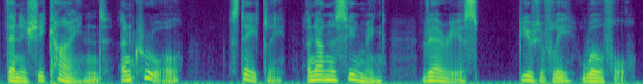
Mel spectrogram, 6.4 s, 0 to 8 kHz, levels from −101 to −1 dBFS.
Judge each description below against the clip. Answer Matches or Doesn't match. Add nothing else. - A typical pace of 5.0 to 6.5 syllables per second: Doesn't match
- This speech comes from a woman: Matches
